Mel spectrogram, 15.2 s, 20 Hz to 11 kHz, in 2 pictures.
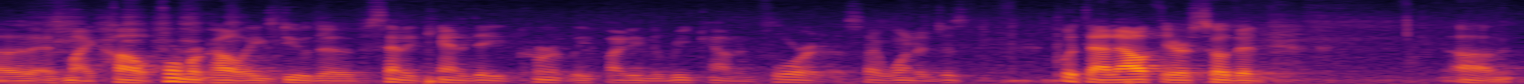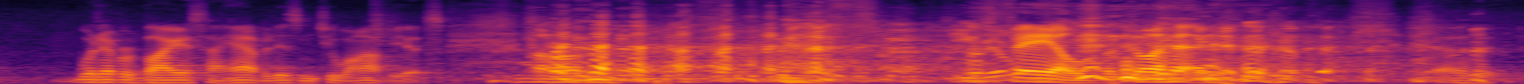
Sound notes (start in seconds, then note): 10.0 laughing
